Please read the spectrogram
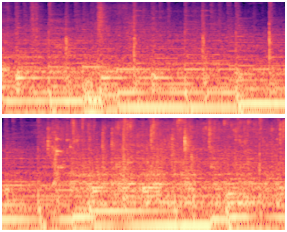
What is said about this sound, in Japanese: なんかもう野菜って洗うのめんどくさいんだけど本当に大葉も洗った方がいいよね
